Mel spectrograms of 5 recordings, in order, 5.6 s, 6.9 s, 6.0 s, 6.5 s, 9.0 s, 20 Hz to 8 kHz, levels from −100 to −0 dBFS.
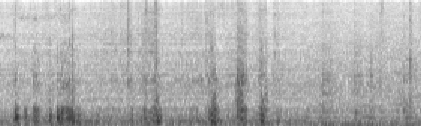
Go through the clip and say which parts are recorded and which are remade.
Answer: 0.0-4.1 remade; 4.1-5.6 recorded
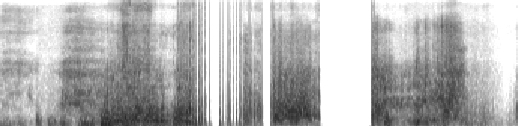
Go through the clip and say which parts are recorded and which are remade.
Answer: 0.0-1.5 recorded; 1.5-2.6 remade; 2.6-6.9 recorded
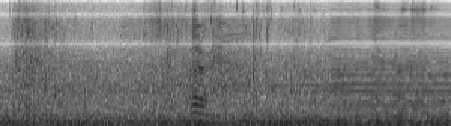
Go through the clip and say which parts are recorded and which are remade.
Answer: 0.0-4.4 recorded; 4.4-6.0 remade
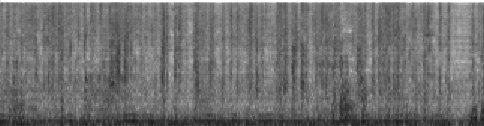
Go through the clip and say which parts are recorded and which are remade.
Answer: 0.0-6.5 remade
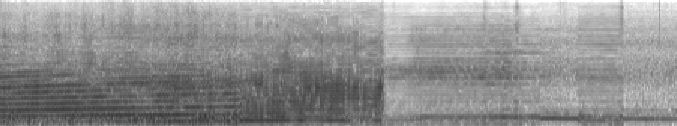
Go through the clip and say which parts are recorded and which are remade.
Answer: 0.0-3.2 recorded; 3.2-7.2 remade; 7.2-7.7 recorded; 7.7-8.3 remade; 8.3-9.0 recorded

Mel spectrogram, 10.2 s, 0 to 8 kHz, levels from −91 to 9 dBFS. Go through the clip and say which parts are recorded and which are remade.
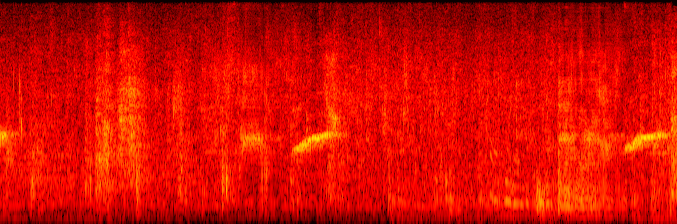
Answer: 0.0-3.6 recorded; 3.6-4.2 remade; 4.2-8.4 recorded; 8.4-9.5 remade; 9.5-10.2 recorded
